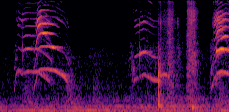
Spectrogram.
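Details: Young cats asking to be let outside give sharp, high mews in quick pairs, with scuffing and tapping sounds between the cries in a small room.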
